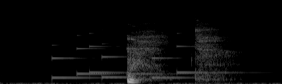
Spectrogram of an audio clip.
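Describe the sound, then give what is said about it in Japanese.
The ringtone of the Jiimu (ジーム) app for an incoming call: a short melodic chime of bright, quick electronic notes, followed by longer sustained tones with two brief rushing noises, clear and without voices. “何の音？って、ああ、ジームの着信音か。切っておけばよかったな。”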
